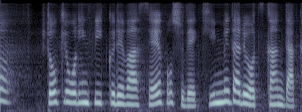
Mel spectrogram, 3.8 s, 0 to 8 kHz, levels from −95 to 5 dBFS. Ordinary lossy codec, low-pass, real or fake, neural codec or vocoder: none; 7.2 kHz; fake; codec, 16 kHz, about 1 kbps, DyCAST, with the encoder's durations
